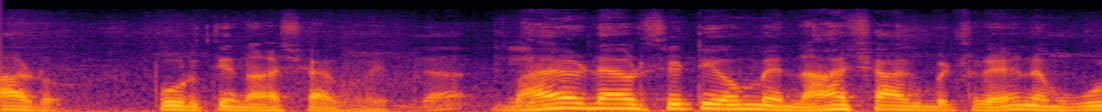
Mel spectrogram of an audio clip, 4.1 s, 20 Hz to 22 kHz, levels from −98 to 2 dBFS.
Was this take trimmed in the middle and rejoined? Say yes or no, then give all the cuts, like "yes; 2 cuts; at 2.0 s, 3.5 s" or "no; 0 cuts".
yes; 1 cut; at 1.8 s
